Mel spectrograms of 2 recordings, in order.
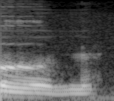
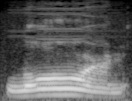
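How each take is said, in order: First: The vowel sounds like 'er'. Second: The vowel sounds like 'or'. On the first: The speaker calls it right. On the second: The speaker calls it wrong.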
